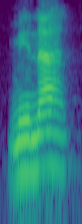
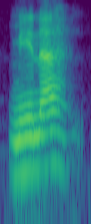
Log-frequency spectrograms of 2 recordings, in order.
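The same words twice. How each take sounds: The two takes are said the same way.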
